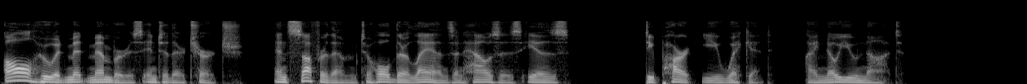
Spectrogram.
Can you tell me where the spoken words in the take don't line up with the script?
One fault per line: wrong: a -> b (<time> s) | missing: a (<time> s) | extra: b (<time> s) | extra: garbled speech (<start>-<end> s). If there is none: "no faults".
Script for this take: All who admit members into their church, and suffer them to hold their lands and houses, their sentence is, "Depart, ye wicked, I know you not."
missing: their sentence (5.2 s)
